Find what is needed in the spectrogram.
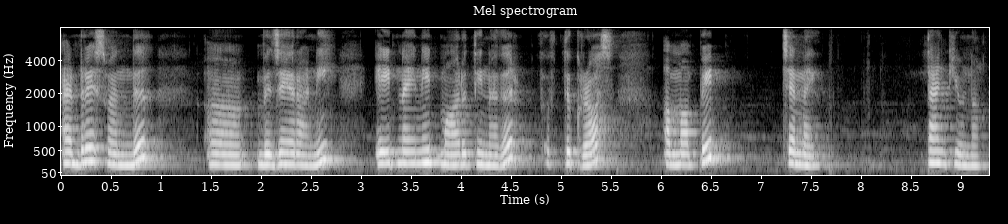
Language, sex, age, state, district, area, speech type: Tamil, female, 18-30, Tamil Nadu, Salem, urban, spontaneous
